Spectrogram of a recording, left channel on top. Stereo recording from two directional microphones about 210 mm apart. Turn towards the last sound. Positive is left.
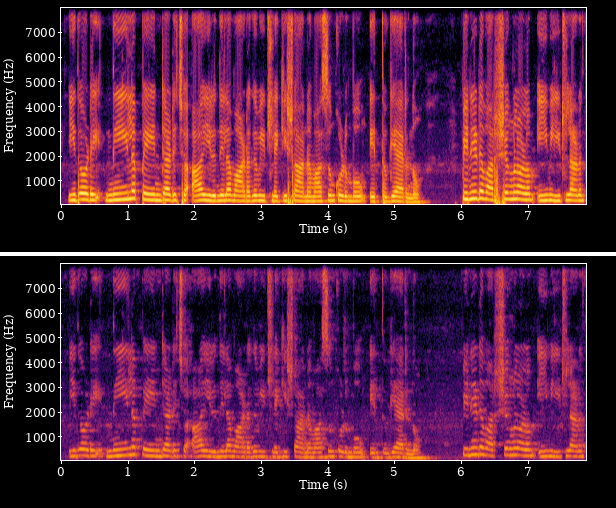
turn(degrees=40)  # may be behind; listen again after turning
